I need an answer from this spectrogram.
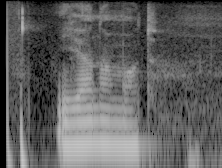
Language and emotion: Russian, neutral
